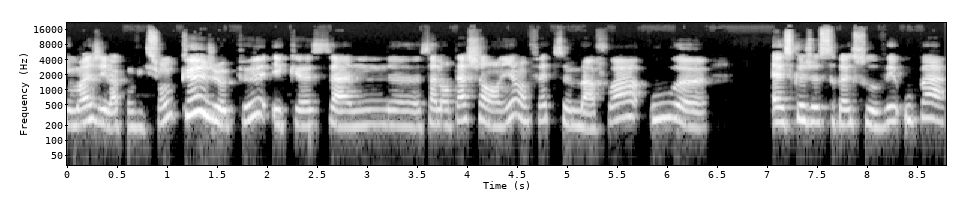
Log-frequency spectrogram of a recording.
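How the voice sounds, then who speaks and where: A woman with a fairly high voice speaks very slowly. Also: ordinary pitch variation. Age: 20s. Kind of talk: casual chat. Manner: halting.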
